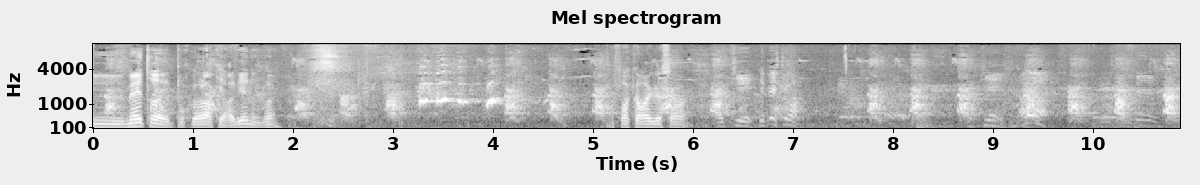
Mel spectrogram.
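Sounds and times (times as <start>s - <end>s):
speech: 0.0s - 2.6s, 5.3s - 7.8s, 8.9s - 10.8s
possessive dog yelping and whining at gendarmerie obedience training: 1.2s - 8.9s.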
